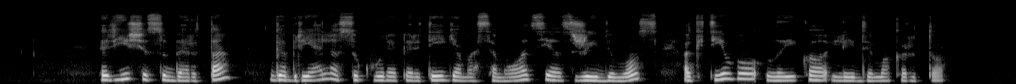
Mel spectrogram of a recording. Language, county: Lithuanian, Kaunas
